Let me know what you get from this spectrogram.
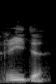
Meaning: nominative/accusative/genitive plural of Ried
- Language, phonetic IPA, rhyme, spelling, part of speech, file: German, [ˈʁiːdə], -iːdə, Riede, noun, De-Riede.ogg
